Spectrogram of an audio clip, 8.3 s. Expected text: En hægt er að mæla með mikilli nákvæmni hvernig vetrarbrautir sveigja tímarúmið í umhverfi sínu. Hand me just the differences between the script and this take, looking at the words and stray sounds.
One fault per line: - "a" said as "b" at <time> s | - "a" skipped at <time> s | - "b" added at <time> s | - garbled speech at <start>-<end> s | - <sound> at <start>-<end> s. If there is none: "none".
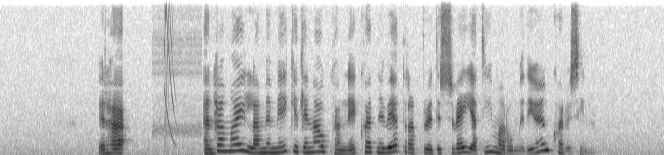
- chirp at 2.1-2.2 s
- "hægt" skipped at 2.7 s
